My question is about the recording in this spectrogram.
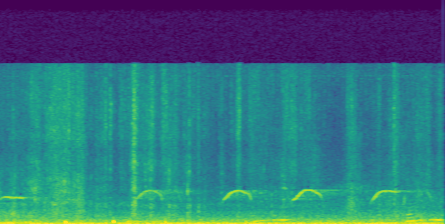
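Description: A bird chirping four times, each chirp rising and falling, over a low steady outdoor rumble, with two soft knocks about a second in.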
